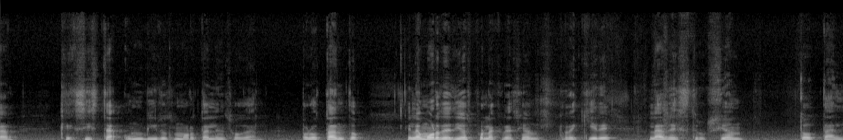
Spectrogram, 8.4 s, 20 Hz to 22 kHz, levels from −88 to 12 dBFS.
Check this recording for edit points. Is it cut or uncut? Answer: uncut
